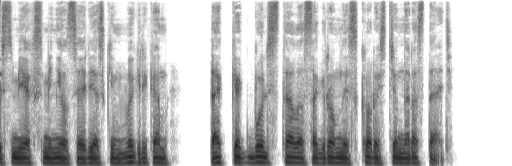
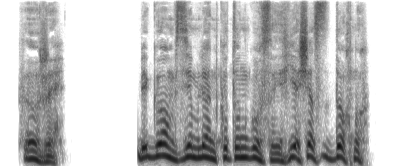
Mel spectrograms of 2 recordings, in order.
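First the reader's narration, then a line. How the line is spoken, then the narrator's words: Exhausted, strained gasp. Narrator (Russian): Из последних сил выдавил я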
